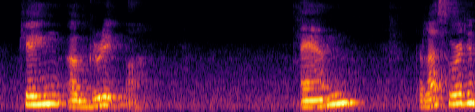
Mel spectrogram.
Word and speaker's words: Agrippa: This word can be a noun or a verb, but the same pronunciation. The word is dispute. Dispute. Next word. Uproar. Uproar. Next. Go. King Agrippa. King Agrippa.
